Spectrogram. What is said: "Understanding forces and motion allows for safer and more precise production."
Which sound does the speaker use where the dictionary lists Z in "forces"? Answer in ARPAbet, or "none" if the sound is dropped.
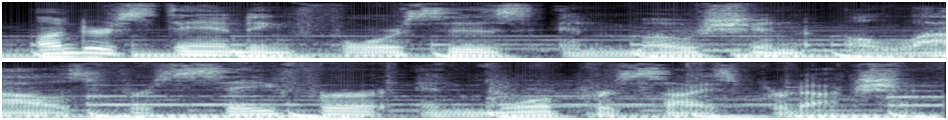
Z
